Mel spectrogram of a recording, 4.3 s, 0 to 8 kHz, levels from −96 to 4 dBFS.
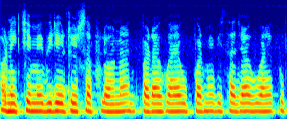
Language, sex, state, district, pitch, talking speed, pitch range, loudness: Hindi, female, Maharashtra, Nagpur, 205 Hz, 235 wpm, 200-210 Hz, -14 LUFS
